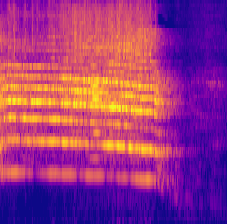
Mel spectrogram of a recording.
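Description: A man's long, high-pitched yell into a microphone, held for about a second and a half with its pitch sagging slightly before it dies away: the word "Yale" drawn out as a yell after "welcome to".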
